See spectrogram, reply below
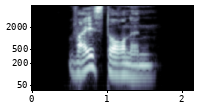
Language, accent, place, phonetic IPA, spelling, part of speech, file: German, Germany, Berlin, [ˈvaɪ̯sˌdɔʁnən], Weißdornen, noun, De-Weißdornen.ogg
- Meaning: dative plural of Weißdorn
